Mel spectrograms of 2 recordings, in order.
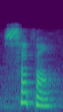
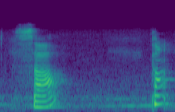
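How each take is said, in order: First: Said in the usual way. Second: "Sa-pin" said in two separate syllables, rising at the end; split into syllables. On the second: Shown as a demonstration. Teacher to a child, sounding out "Sa-pin" syllable by syllable. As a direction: break "Sa-pin" into its two beats, lifting the last one.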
